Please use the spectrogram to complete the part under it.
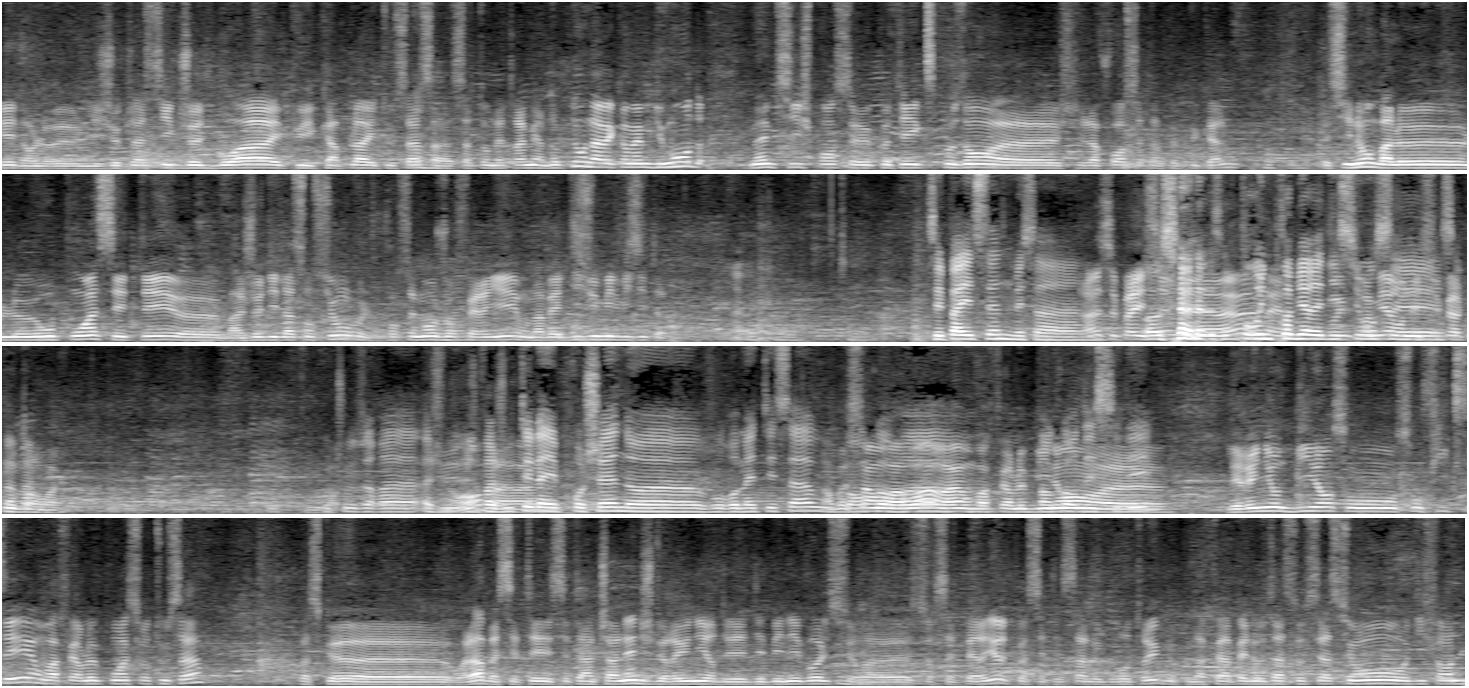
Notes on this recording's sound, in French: Festival des jeux Happy Games de Mulhouse. S'est rendu à Mulhouse pour le festival Happy Games et en profite pour nous le faire découvrir.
